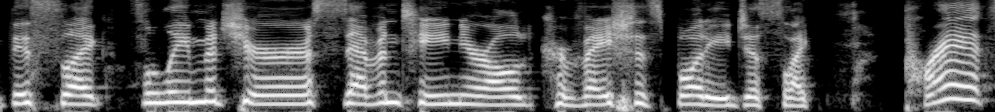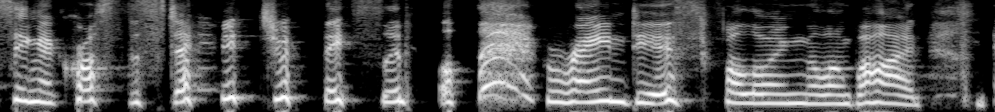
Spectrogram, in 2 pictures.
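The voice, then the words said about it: Australian accent with slight Canadian twinge. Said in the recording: “you're an Aussie and you've got, well, I hear it, but you've got a twinge of a Canadian accent in there”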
